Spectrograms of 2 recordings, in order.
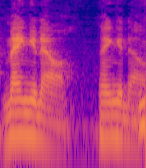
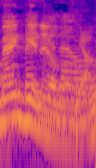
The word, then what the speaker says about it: Manganiello: Hard G. – Just the... – Manganiello. Manganiello.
